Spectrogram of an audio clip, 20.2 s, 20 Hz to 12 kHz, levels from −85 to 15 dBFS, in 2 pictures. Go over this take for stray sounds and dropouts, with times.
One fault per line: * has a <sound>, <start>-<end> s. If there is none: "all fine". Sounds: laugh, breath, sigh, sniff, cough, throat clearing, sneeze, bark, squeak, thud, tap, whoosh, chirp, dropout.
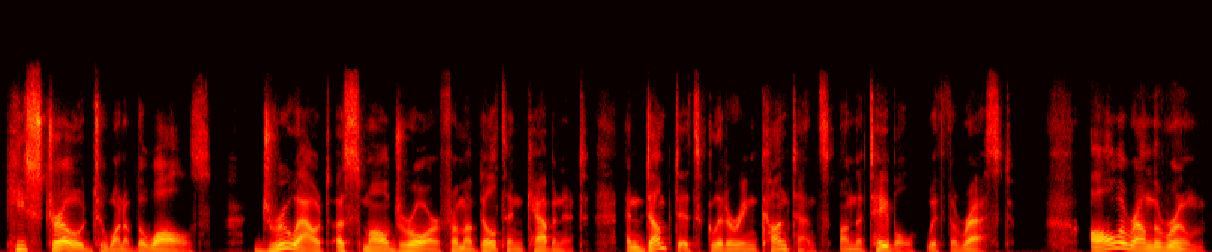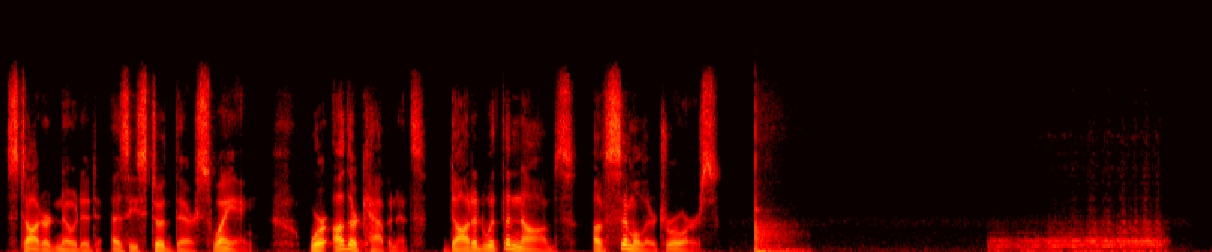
* has a thud, 16.4-16.9 s
* has a tap, 18.3-19.9 s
